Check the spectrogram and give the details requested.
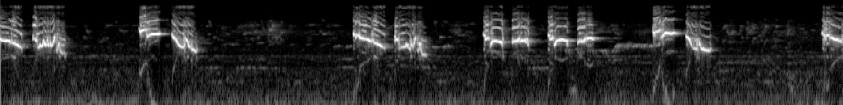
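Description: An oriental magpie-robin sings short bursts of loud, sweet whistles mixed with harsh, scratchy notes, usually in pairs, with pauses of one to two seconds between.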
